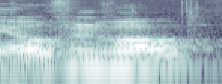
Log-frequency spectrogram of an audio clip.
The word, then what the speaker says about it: Ulvenwald: The Elvenwald? Ulvenwald? I mean, most of the set takes its cues from Germanic So it's Ulvenwald.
